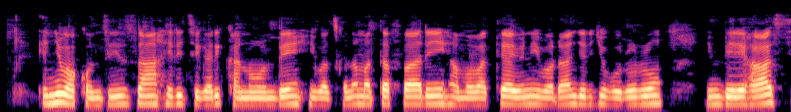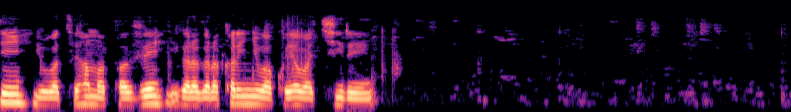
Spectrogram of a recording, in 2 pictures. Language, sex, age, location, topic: Kinyarwanda, female, 50+, Kigali, finance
